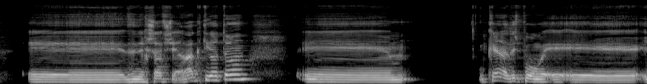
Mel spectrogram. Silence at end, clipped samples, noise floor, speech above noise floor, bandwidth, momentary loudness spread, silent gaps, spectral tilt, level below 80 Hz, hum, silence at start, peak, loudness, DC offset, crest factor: 0 s; under 0.1%; -73 dBFS; 50 dB; 17 kHz; 8 LU; none; -5 dB/octave; -64 dBFS; none; 0.3 s; -8 dBFS; -23 LUFS; under 0.1%; 16 dB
